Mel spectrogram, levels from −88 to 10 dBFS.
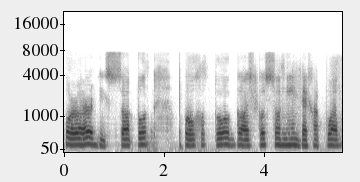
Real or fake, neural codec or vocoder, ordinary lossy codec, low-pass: fake; codec, 16 kHz, 1 kbps, FreqCodec, smaller model; none; none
